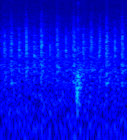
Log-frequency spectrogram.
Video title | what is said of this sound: SBEGO : Magic Cube Game (unboxing & review) | you hear a little bit, but not nearly as bad as it could be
